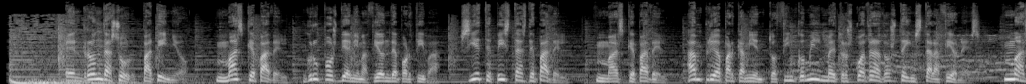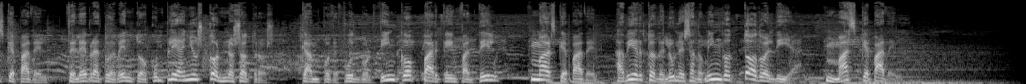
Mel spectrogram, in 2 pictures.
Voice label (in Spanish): cuna publicidad radio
